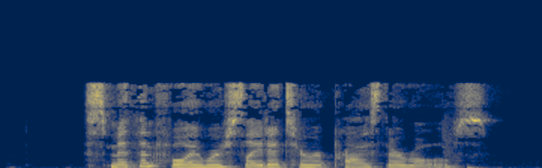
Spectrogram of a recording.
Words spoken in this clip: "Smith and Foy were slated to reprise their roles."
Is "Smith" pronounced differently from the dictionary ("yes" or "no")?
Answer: no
